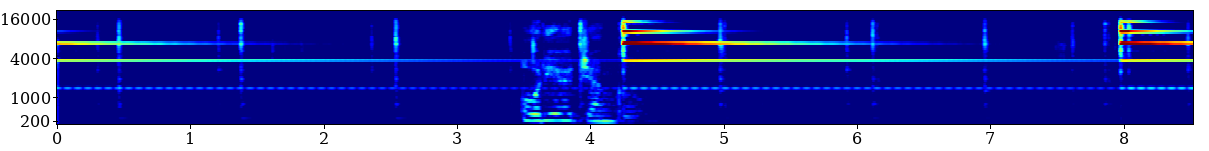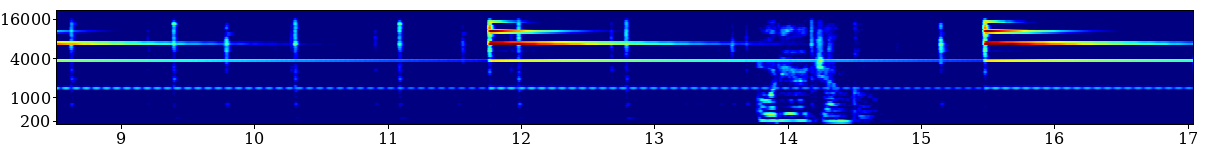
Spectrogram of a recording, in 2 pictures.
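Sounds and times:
clock ticking softly: 0.0 - 15.6
clock bell ringing: 0.0 - 17.0.

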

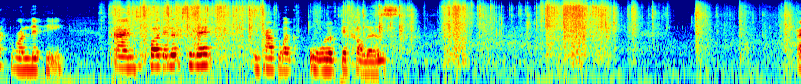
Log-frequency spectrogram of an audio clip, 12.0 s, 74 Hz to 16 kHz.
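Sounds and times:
plastic bag crinkling: 1.4 - 12.0.

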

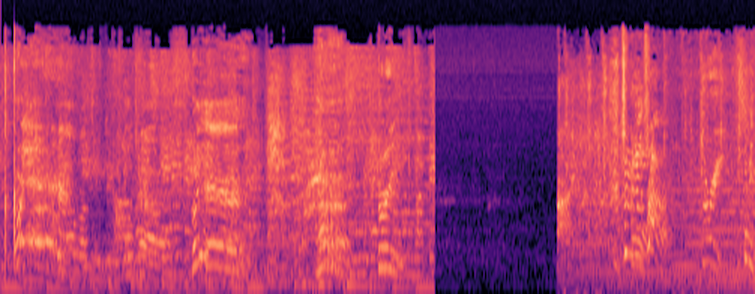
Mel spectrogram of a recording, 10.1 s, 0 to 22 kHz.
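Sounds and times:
man's voice: 0.1 - 3.5, 4.2 - 5.6.

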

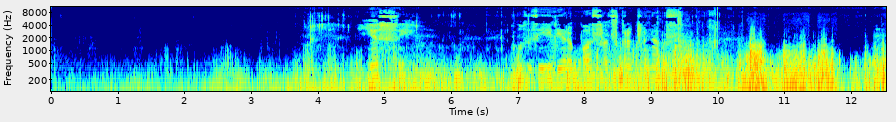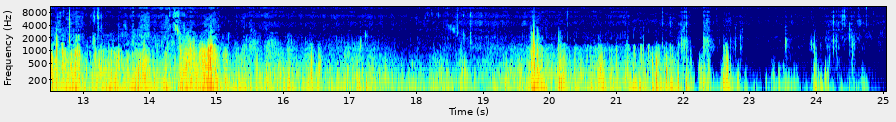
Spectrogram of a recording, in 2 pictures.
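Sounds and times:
wind rumble on microphone: 0.0 - 25.0
footsteps crunching on stony ground: 8.7 - 10.6, 21.5 - 25.0.

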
